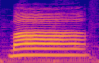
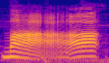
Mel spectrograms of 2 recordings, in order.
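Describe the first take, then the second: First: The pitch stays high and level. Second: The pitch dips low, then rises high. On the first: Mom. "The first tone, high and flat" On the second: Horse. "The third tone, low to the bottom, then up to high"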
